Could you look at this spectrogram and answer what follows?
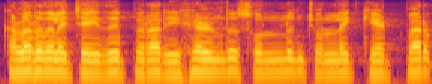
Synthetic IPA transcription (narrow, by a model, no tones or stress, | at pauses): kɐɭɐɾɯðɐlɐɪt͡ʃːɛjðɯpɪrɐɾɪɣɐɻnd̪ɯsɔlːɯnt͡ʃɔlːɐɪkːeːʈ̚pɐɾ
